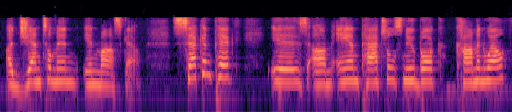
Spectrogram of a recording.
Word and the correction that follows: Patchett: Ann Patchett. Yeah. – Yep. Did I say her name right? Patchett. No, I forgot to cross my T's.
